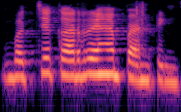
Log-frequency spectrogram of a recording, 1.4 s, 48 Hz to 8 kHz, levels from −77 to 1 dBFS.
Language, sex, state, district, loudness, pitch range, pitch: Hindi, female, Bihar, Sitamarhi, -17 LUFS, 220-270 Hz, 245 Hz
